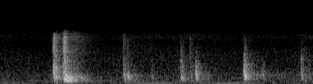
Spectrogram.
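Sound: door opening and closing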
